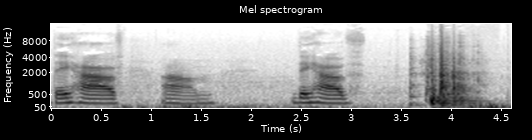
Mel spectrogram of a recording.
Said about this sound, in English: Sorry, my cat just knocked off my water bottle off of this thing that I'm sitting on. They're very nosy.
